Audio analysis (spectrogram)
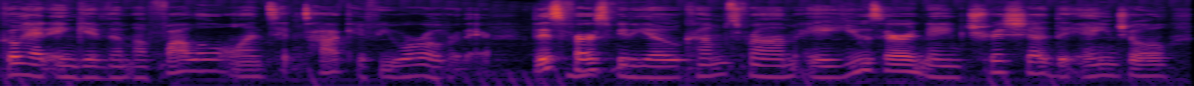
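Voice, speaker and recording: A woman's voice: low-pitched, gravelly, a little hiss or hum. An American woman co-hosting a livestream, blunt and conversational as she introduces video clips. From United States. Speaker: co-host. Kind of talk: livestream commentary.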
